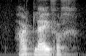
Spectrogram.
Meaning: constipated, suffering constipation
- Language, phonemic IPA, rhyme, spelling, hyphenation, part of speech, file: Dutch, /ˌɦɑrtˈlɛi̯.vəx/, -ɛi̯vəx, hardlijvig, hard‧lij‧vig, adjective, Nl-hardlijvig.ogg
